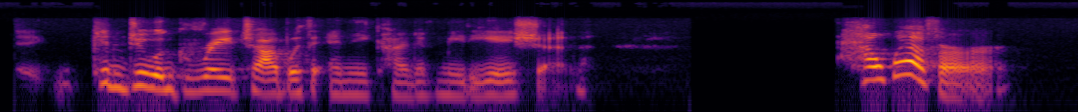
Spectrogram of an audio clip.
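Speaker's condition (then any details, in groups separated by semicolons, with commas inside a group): No condition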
